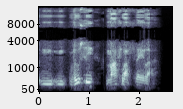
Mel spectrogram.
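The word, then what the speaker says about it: Vusi Mahlasela: Yeah, it's Vusi Masala is how it's pronounced, and he's from South Africa.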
